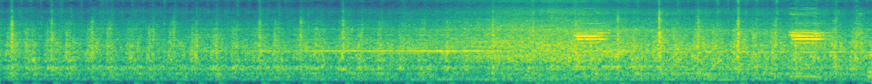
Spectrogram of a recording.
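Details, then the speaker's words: Hero Glamour motorcycle after fitting a new timing chain to cure a loose-chain noise: even, light ticking idle with no rattle or slap from the cam chain area; the engine sounds healthy. "পাচ্ছেন কত সুন্দর sound quality হয়েছে ইঞ্জিনের।"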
